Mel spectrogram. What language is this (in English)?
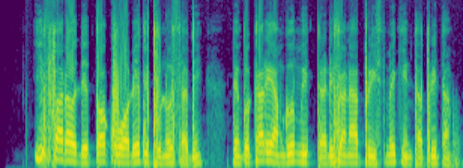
Nigerian Pidgin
